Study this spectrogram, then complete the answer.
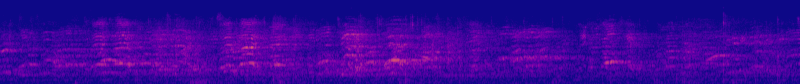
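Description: Young women shout to each other across a large echoing gym.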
